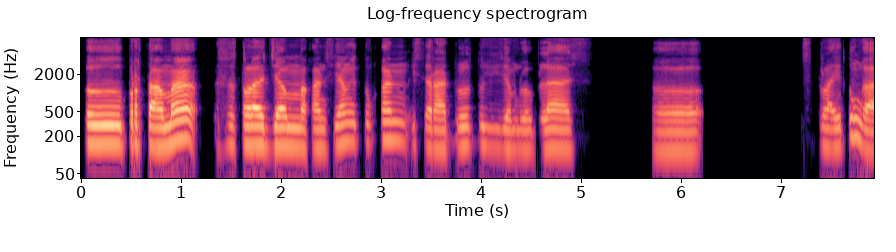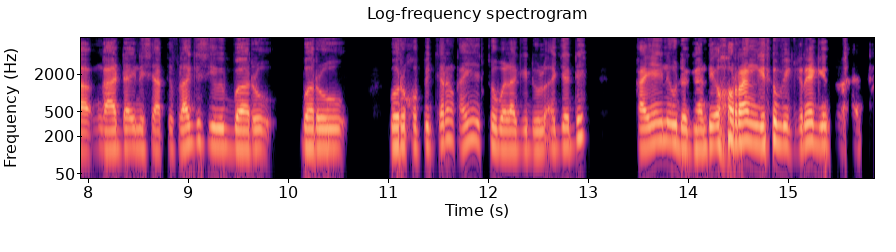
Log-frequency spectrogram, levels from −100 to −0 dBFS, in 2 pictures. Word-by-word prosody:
Eee, 150 0 +6
pertama, 160 +4 +6 0.2
setelah 145 +1 +5
jam 140 +1 +4
makan 130 -1 -1
siang 155 +4 -1
itu 160 0 -11
kan 175 -1 -1
istirahat 135 -3 -2
dulu 140 0 -5
tuh 145 - -9
di 135 - -12
jam 130 -1 -5
12:00, 125 +1 -3 0.6
eee 120 0 -4 1.0
setelah 140 -1 -6
itu - - -27
enggak 125 -9 +3
enggak 125 -2 -2
ada 130 - -3
inisiatif 125 0 -7
lagi 140 +5 -1
sih, 145 -3 -4
baru 130 -1 -1 0.3
baru 130 -1 0 0.5
baru 140 0 +2
kepikiran, 145 +6 -5
"Kayaknya 160 +5 -5
coba 135 -3 -2
lagi 125 +1 -8
dulu 120 0 -6
aja 135 +2 -3
deh. 190 +9 -3 0.5
Kayaknya 135 +4 0
ini 170 - -1
udah 135 -4 +1
ganti 130 +3 -2
orang." 170 -2 +5
Gitu 145 +4 0
mikirnya 145 +1 +1
gitu - - -15
kan. - - -13
135 Hz, 160 wpm, -21 LUFS, 130-150 Hz, 1.0 s, Eee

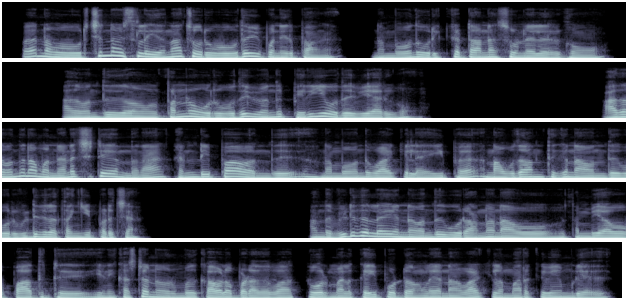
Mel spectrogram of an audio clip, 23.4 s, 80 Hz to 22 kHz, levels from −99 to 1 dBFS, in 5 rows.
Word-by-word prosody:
இப்ப 185 - -3
நம்ம 170 -4 +2
ஒரு 145 - -3
சின்ன 245 +2 +2
வயசுல 220 -4 +1
ஏதுனாச்சு 195 +6 +1
ஒரு 150 - +1 0.2
உதவி 210 +8 +3
பண்ணியிருப்பாங்க. 125 -5 0 0.4
நம்ம 135 -1 -2
வந்து 155 +3 +2
ஒரு 140 - 0
இக்கட்டான 155 +2 0
சூழ்நிலைல 140 -5 +2
இருக்கோம். 125 0 -2 0.7
அத 150 - -2
வந்து 150 +1 0 0.2
அவுங்க 135 -1 +1
பண்ண 175 +5 +3
ஒரு 135 -1 0
உதவி 190 +3 +1
வந்து 160 +3 0
பெரிய 185 +7 +2
உதவியா 135 -2 +1
இருக்கும். 125 +4 -5 1.5
அத 155 - +2
வந்து 210 +7 0
நம்ம 190 -6 +2
நெனைச்சிட்டே 180 +8 0
இருந்தோன்னா, 135 -5 -1 0.2
கண்டிப்பா 170 +6 +1
வந்து 135 -1 -1 0.3
நம்ம 140 -1 0
வந்து 145 +3 0
வாழ்க்கையில 140 -2 -1 0.2
இப்ப 140 +2 -3 0.2
நான் 145 -2 +1
உதாரணத்துக்கு 165 -1 +1
நான் 140 -2 +1
வந்து 135 +2 0
ஒரு 130 - 0
விடுதியில 160 +2 +1
தங்கி 140 +2 0
படிச்சேன். 135 +2 -2 1.3
அந்த 155 -1 -1
விடுதில 215 +3 +2
என்ன 160 -1 +1
வந்து 150 +4 +1
ஒரு 145 - +1
அண்ணனாவோ, 135 -3 +1 0.3
தம்பியாவோ 140 -1 +1
பார்த்துட்டு, 140 -2 0 0.2
எனக்கு 140 0 -1
கஷ்டன்னு 155 +1 +1
வரும்போது 140 +1 0
"கவலப்படாத 140 -3 +1
வா!" 130 - +1 0.2
தோள் 155 -1 +2
மேல 130 -2 -1
கை 145 - +3
போட்டவங்கள 145 -1 +1
நா - - +1
வாழ்க்கையில 145 -1 -1
மறக்கவே 140 +3 -1
முடியாது. 125 -2 -1
145 Hz, 165 wpm, -23 LUFS, 135-160 Hz, 1.5 s, உதவி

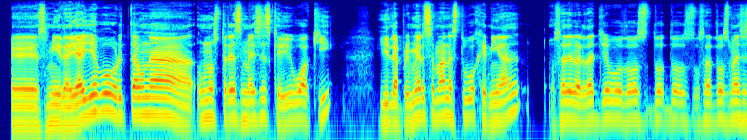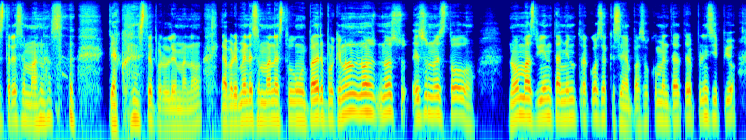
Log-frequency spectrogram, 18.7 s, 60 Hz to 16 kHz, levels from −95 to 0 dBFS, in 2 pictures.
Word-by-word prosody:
Es 115 -1 +2
mira, 120 -2 +3
ya 130 +4 +8
llevo 185 +5 +4
ahorita 165 -1 +1
una 160 -7 +5
unos 145 +1 -2
3 145 -2 +3
meses 140 +2 +1
que - - -6
vivo 130 +4 -1
aquí, 120 - -6 0.6
y 125 0 -1
la 125 0 +3
primer 145 +6 +1
semana 155 0 +4
estuvo 150 +3 -1
genial. 140 - -2 0.3
O - - -18
sea, 140 - 0
de 140 - +3
verdad 135 +1 +1
llevo 145 +1 -3
dos 135 -1 -4
do 140 +1 -5
dos 135 -4 -8
o 115 - -14
sea, 135 +1 -3
2 135 0 -4
meses, 140 -2 +1
3 135 +3 -1
semanas 135 +2 -3 0.6
ya - - 0
con - - -4
este 140 0 +3
problema, 105 -3 -5
¿no? 105 +2 -8 0.2
La 115 - 0
primera 130 +5 +1
semana 140 +1 +2
estuvo 140 +2 0
muy 140 -1 -3
padre, 150 +4 +4
porque 145 0 -4
no 180 +3 +2
no 185 0 +3
es 175 - -8
no 175 - -2
es 185 - -3
eso 155 +4 -1
no 170 0 -1
es 155 - -1
todo, 160 -10 -4 0.4
¿no?, 140 +4 0
más 155 -4 +4
bien 150 +2 -3
también 145 +1 -1
otra 145 -1 -7
cosa 150 +2 -4
que - - -20
se 125 0 +3
me 115 - -4
pasó 110 +5 -9
comentarte 130 -1 -5
al - - -5
principio 150 -1 -5
140 Hz, 210 wpm, -25 LUFS, 125-150 Hz, 0.6 s, ya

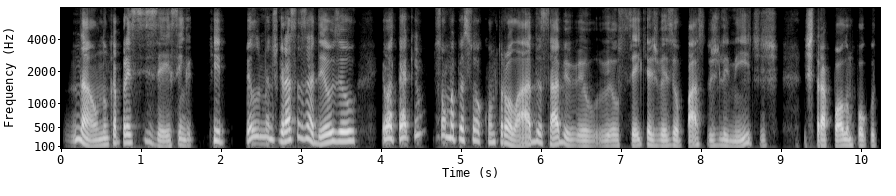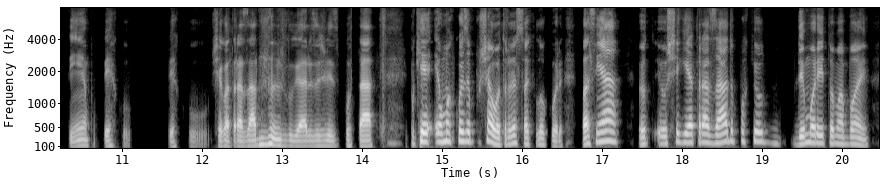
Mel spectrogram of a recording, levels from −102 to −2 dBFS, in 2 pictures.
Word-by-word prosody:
Não, 115 - +1
nunca 135 +6 -2
precisei, 170 - -3
assim, 120 +3 -6
q 115 0 -9 0.2
que, 205 -3 -2 0.2
pelo 150 - 0
menos, 225 +11 -4
graças 220 +7 +1
a 235 - +3
Deus, 175 +5 +1
eu 200 +1 +4 0.3
eu 250 - +4
até 260 +1 +3
que 275 +4 -11
eu 365 +4 -14
sou - - -6
uma 275 -3 +1
pessoa 230 -2 -1
controlada, 185 +1 0
sabe, 170 -2 +1 0.2
eu 105 -1 -6
eu 110 +1 -3
sei 115 0 -4
que, 130 - -4
às 115 -3 -1
vezes, 110 +1 -3
eu 115 -3 -1
passo 135 - -2
dos 110 0 -8
limites, 110 -1 -6 0.3
extrapolo 115 +2 +2
um - - -4
pouco 115 -1 -4
o - - -20
tempo, 115 +4 -4
perco 105 +1 -7 0.5
perco - - -13
chego - - -1
atrasado 110 +4 +2
nos 135 -4 +2
lugares, 105 -1 0
às 110 - -3
vezes, 110 -1 -3
por 115 - -7
estar 110 -1 +4 0.4
porque 195 -3 +5
é 185 - +3
uma 195 +1 +4
coisa 200 0 +4
puxa 195 - 0
a - - +9
outra, 140 +1 +4
olha 160 - +3
só 135 -4 -1
que 135 - -16
loucura, 110 -6 -3 0.2
então, 135 - +6
assim, 190 +5 -1
"Ah, 205 -2 +5 0.2
eu 145 0 0
eu 150 - -1
cheguei 180 +2 0
atrasado, 180 +2 +4
porque 200 0 -9
eu 195 -2 +1 0.3
demorei 160 +4 +3
tomar 155 -1 0
banho.", 140 -5 -1
150 Hz, 200 wpm, -23 LUFS, -, 0.5 s, a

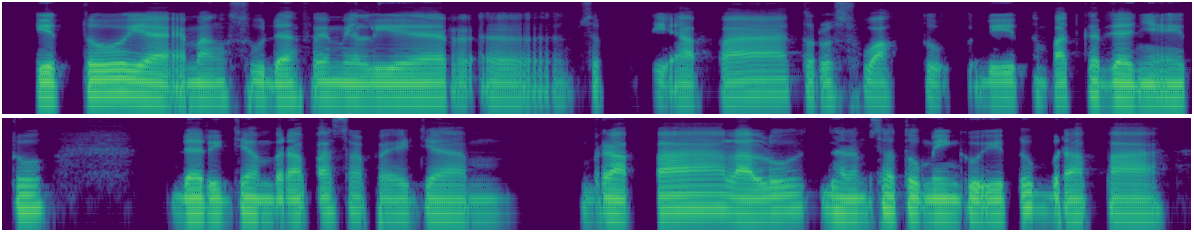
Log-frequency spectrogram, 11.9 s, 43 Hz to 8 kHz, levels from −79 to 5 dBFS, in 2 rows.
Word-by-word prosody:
itu 95 +2 +3
ya 95 -4 +5
emang 90 +1 0
sudah 90 -1 -1
familiar, 90 -1 +2 0.2
eee, 90 -2 -5
seperti - - -9
apa, 105 +3 -1
terus 95 -2 -4
waktu - - -3 0.2
di 95 0 -2
tempat 95 -2 -2
kerjanya 90 -1 +2
itu 115 +3 -1 0.6
dari 95 -1 +2
jam 90 +1 0
berapa 95 +2 +1
sampai 90 -3 -4
jam 90 0 -3 0.3
berapa, 115 +1 +2
lalu 100 +4 +2
dalam 100 -4 -1
1 105 -3 +1
minggu 95 -2 +1
itu 115 +7 0
berapa, 90 0 -1
95 Hz, 130 wpm, -24 LUFS, 90-100 Hz, 0.6 s, ya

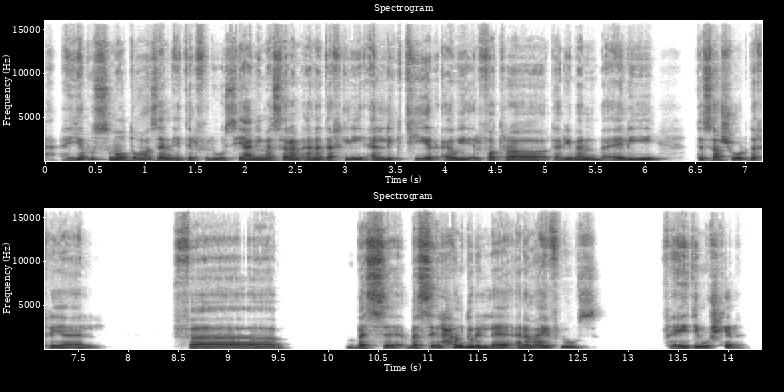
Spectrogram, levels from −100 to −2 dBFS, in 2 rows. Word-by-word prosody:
هي 160 +7 -2
بُصّ، 190 -1 -4
موضوع 130 +8 -1
زنقة 135 -6 -1
الفلوس 110 +7 -4
يعني، 95 +2 +2
مثلًا 115 -2 0
أنا 110 -1 +1
دَخلي 105 -2 -1
قلَّ 120 -2 0
كتير 135 +5 -2
أوي 115 0 +1
الفترة 100 -5 0
تقريبًا 110 +1 -2 0.2
بقالي 110 +1 -1 0.3
9 - - 0
شهور - - -1
دَخلي 95 -1 -1
أقل. 90 +2 -5 0.6
فبس 85 0 0 0.9
بس، 125 +1 +2
الحمد 170 0 +4
لله، 95 - +4
أنا 135 - +2
معايا 140 +4 +1
فلوس، 160 0 -2 0.6
فهي 105 +4 +1
دي 150 - +2
المشكلة. 140 -2 0
110 Hz, 120 wpm, -24 LUFS, 100-135 Hz, 0.9 s, الحمد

